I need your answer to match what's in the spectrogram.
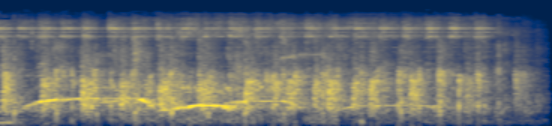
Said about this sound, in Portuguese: Vamos pedir uma salva de palmas para ele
